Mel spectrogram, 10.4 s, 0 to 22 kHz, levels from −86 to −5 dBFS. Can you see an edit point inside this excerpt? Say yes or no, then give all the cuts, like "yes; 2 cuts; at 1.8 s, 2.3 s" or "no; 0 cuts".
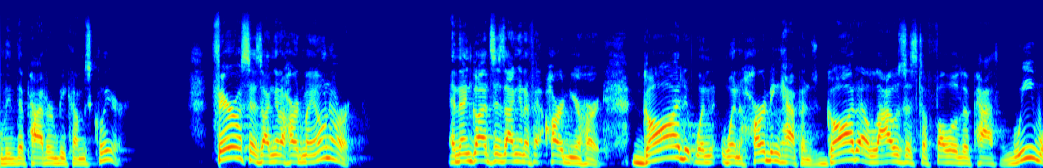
no; 0 cuts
